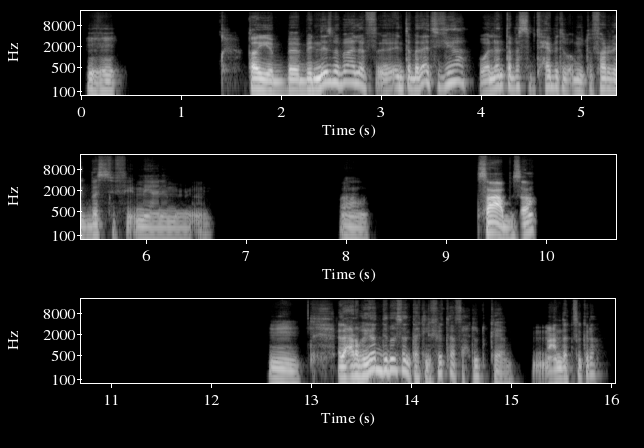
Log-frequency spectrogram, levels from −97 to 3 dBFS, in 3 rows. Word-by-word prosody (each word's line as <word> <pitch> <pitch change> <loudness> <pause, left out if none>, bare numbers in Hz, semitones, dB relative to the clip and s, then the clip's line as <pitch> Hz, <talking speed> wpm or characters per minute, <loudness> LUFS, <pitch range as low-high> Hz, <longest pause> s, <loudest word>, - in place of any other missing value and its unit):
اهم. 100 -1 -4 1.3
طيب، 105 -5 +6
بالنسبة 115 - +4
بقى 190 +1 -2
لف 150 -6 -4
أنت 135 +4 -4
بدأت 150 +9 0
فيها 190 +5 -4
والَّا 110 +6 -1
أنت 150 - -1
بس 135 0 -6
بتحب 140 -1 -5
تبقى 115 -4 -6
مُتفرِّج 110 +1 -3
بس 100 +2 -8
في - - -16
يعني 90 -2 -8
م 90 +4 -14 1.3
آه. 90 -4 -8 1.1
صعب، 90 - +9
صح؟ 95 - 0 2.7
إمم 100 -4 -3 0.4
العربيات 135 +10 +4
دي 195 0 +2
مثلًا 195 -3 0
تكلفتها 160 +1 -8
في 135 -3 -16
حدود 125 +1 -11
كام 80 -6 -12 0.2
ما - - -7
عندك 110 +1 -2
فكرة؟ 145 0 -10
120 Hz, 120 wpm, -24 LUFS, 100-145 Hz, 2.7 s, صعب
